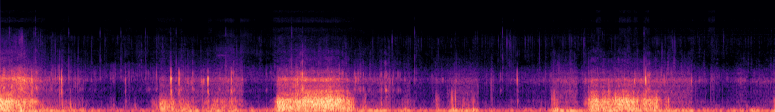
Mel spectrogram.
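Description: Creek water heard with the microphone underwater: a muffled, dull rushing that swells up about four times, each lasting a second or so, with small clicks and ticks in between.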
